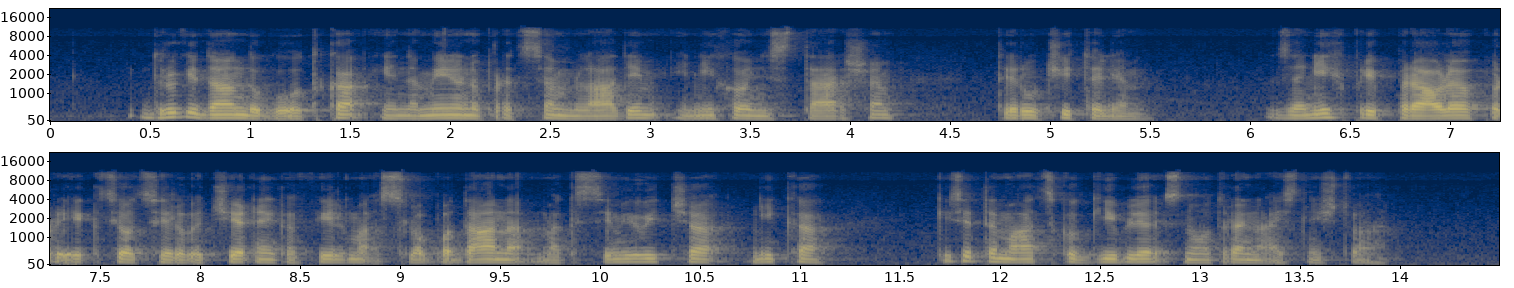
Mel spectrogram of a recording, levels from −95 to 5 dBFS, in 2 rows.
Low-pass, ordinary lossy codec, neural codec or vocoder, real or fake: 10.8 kHz; Opus, 32 kbps; vocoder, 24 kHz, 100 mel bands, Vocos; fake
